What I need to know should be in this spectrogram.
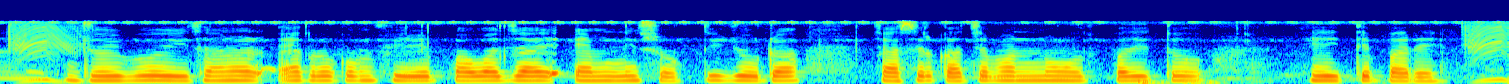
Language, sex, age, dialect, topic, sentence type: Bengali, male, 25-30, Western, agriculture, statement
